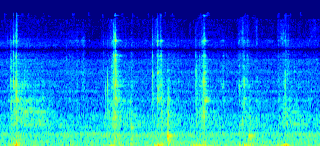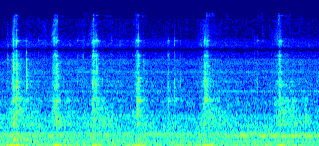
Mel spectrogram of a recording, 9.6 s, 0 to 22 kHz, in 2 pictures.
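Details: Delta 22-540 planer after reassembly, a soft steady rumble with light even ticks about one and a half per second; the bearings turn smoothly and sound great.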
